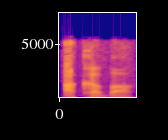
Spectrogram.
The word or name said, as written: Aqaba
